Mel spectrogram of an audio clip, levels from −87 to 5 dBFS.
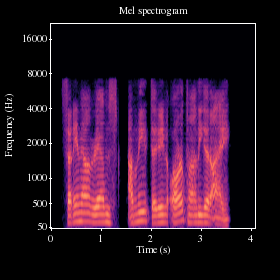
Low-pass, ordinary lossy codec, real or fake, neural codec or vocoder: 7.2 kHz; MP3, 96 kbps; fake; codec, 16 kHz, 0.5 kbps, FreqCodec, larger model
